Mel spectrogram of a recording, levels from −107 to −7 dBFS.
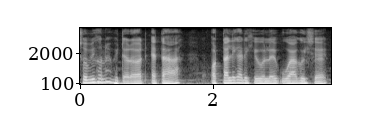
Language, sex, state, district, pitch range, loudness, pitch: Assamese, male, Assam, Kamrup Metropolitan, 115-135 Hz, -19 LUFS, 120 Hz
